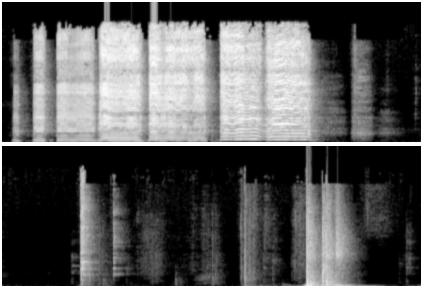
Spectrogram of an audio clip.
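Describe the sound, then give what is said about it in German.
A short warbling electronic melody plays, then a few scattered clicks, and finally a solid thunk as a mobile phone drops onto a hard surface. No one speaks. “Gut, das war mein Handy.”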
